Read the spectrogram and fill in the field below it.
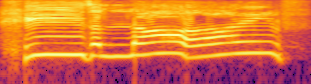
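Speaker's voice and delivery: shouting in a character voice. Calling out in character that a fallen man is alive: shouting in character. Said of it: "are you shouting this?".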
